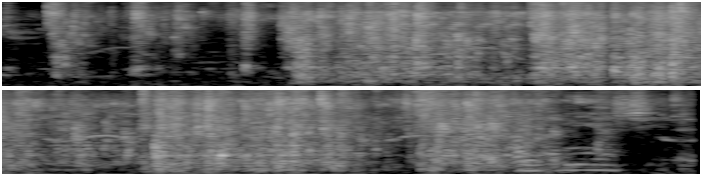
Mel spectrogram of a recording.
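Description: Vegetables are swished and rinsed by hand in a basin of water, a steady splashing and sloshing close by that runs almost throughout with brief pauses, and someone talks at times over it.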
